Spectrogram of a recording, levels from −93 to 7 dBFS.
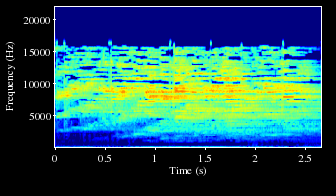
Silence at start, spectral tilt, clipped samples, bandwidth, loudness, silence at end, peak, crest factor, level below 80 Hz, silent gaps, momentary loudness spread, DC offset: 0 s; 8 dB/octave; under 0.1%; 17 kHz; -15 LUFS; 0 s; -2 dBFS; 16 dB; -58 dBFS; none; 8 LU; under 0.1%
